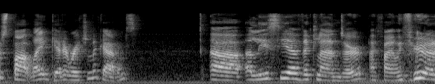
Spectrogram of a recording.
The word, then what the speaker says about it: Alicia Vikander: Alicia Vikander, I finally figured out how to say her name, for The Danish Girl, and Kate Winslet for Steve Jobs.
